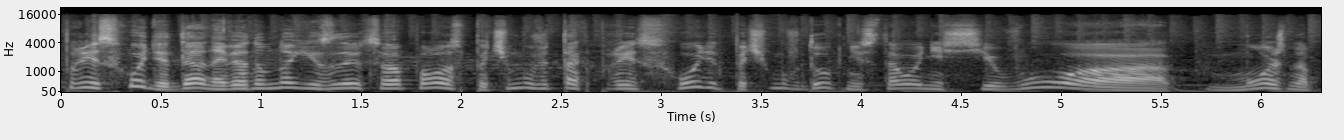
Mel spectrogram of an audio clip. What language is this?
Russian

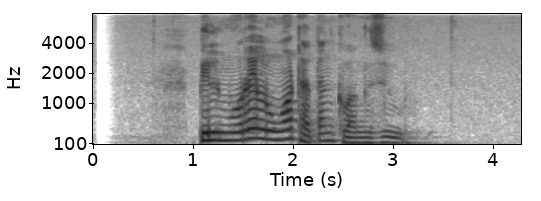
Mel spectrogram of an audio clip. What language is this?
Javanese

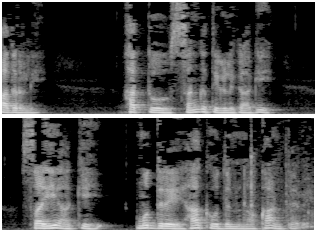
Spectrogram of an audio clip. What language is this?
Kannada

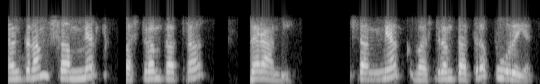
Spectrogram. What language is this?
Sanskrit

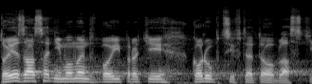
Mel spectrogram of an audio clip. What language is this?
Czech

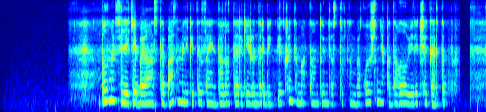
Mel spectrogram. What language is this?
Kazakh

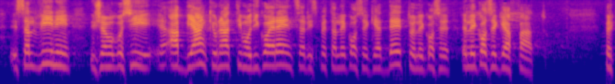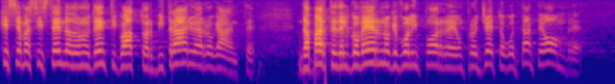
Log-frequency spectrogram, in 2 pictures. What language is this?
Italian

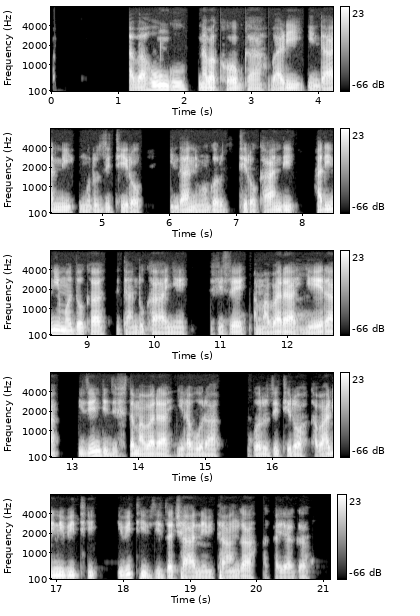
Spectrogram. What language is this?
Rundi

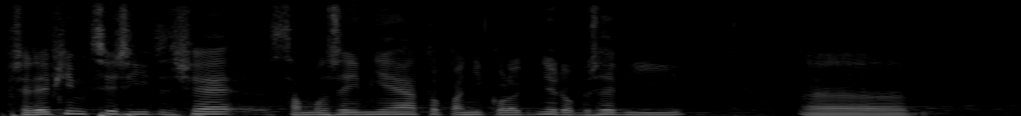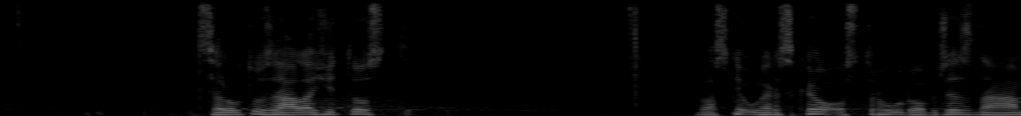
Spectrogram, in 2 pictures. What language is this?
Czech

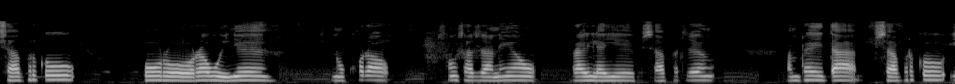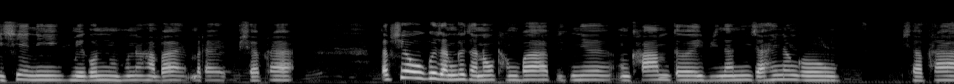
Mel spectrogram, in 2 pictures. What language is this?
Bodo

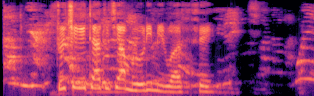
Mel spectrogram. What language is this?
Ganda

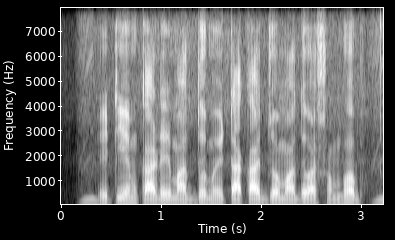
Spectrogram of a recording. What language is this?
Bangla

